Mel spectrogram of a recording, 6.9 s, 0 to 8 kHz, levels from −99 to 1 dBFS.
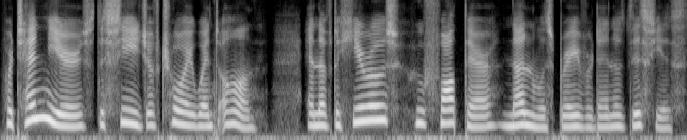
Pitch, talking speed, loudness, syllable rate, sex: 225 Hz, 185 wpm, -19 LUFS, 4.4 syllables/s, female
